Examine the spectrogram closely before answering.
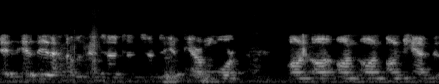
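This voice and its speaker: The pace is very fast as a man talks. Background noise is noticeable. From Chicago, South Side. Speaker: caller. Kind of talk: radio call-in. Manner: halting, many repetitions.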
